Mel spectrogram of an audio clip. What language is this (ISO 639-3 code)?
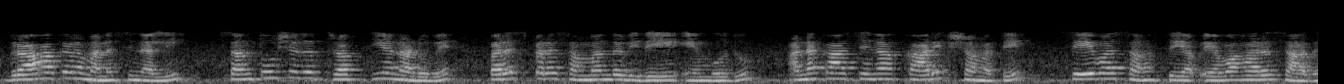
kan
